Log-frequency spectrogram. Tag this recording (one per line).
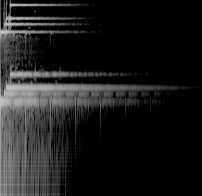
fresh
cute
game
sound
finish
pong
pop
ping
se
sign
click
decide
